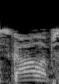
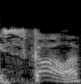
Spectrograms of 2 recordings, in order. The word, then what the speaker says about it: scallop: they got lobsters and scallops up there ain't no such thing as a scallop by the way ladies and gentlemen the correct pronunciation always has been and always will be Scala ain't that right Allie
